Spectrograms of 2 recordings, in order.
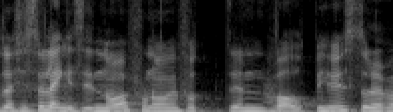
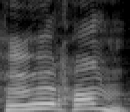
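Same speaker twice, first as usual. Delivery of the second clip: calling out; 9 semitones higher, 4 dB louder, slower than usual. Retold or imitated. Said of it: "Faderen sier om Jesus".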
